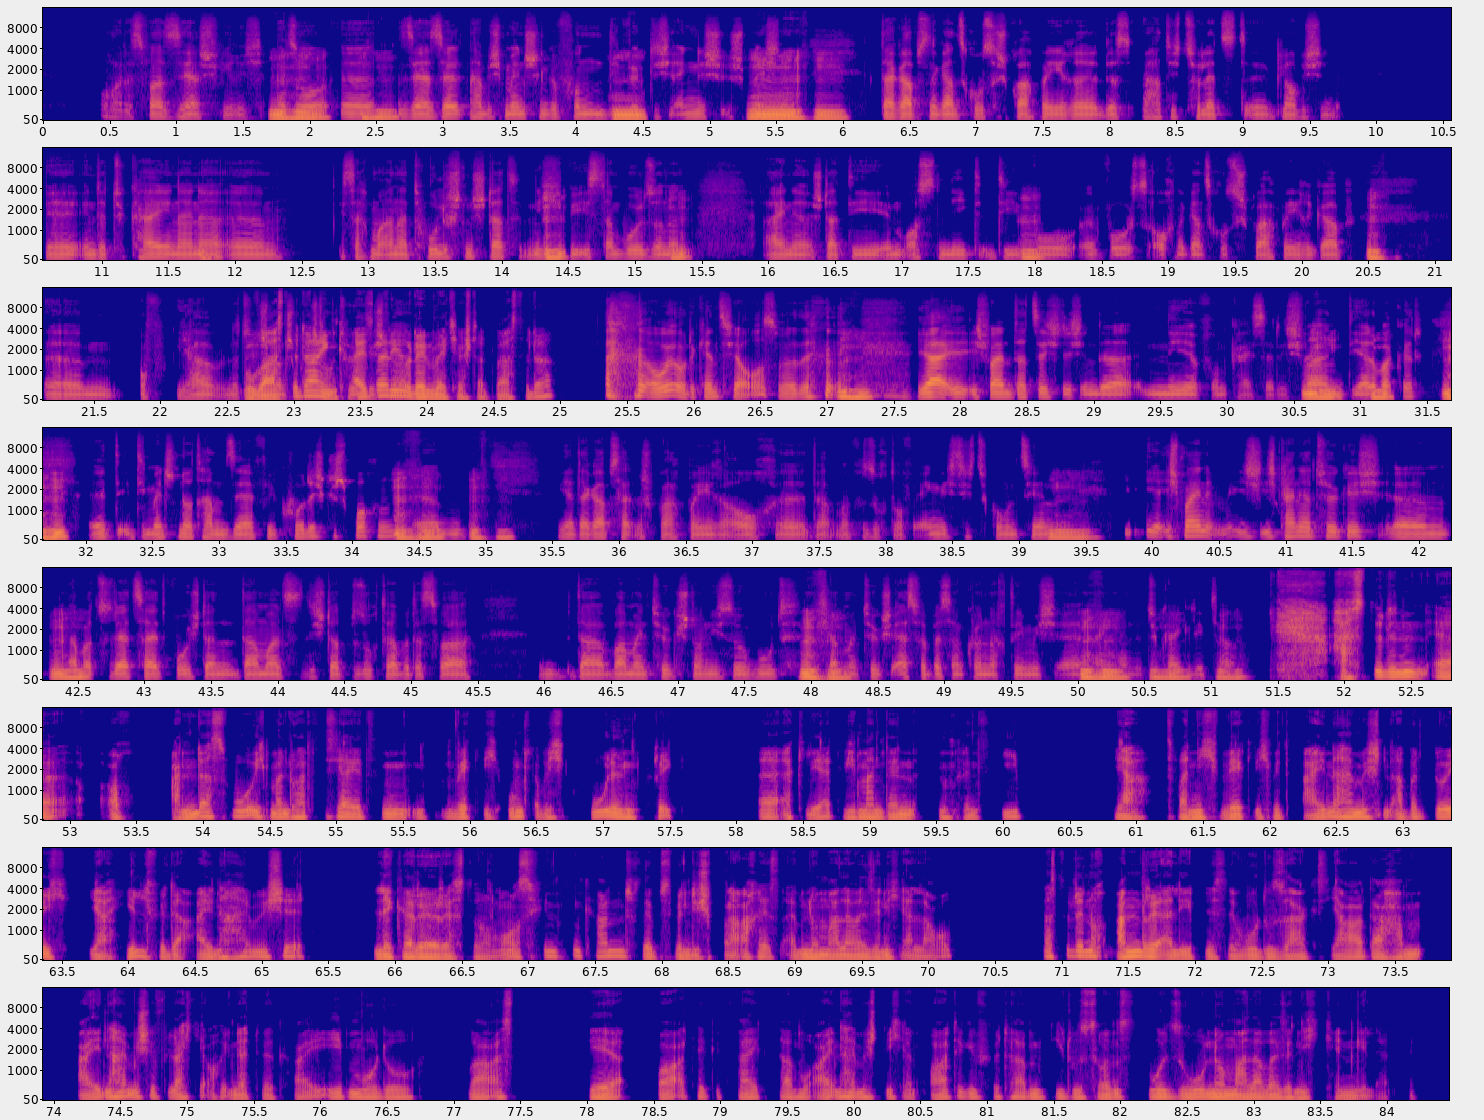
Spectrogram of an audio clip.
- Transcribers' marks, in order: snort; chuckle
- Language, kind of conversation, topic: German, podcast, Wie haben Einheimische dich zu Orten geführt, die in keinem Reiseführer stehen?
